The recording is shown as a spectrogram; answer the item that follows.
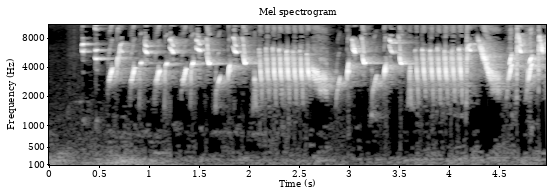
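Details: Goldfinch singing in the cante campero style; lively high twittering phrases mixing tinkling notes, fast buzzy trills and slurred rising whistles, delivered continuously and loudly with little background noise.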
